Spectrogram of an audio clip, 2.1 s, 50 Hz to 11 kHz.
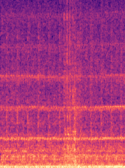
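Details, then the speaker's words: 1951 Buick with its automatic shift linkage just adjusted: the engine idles steadily and evenly in neutral, with a smooth low rumble and no knocks or misses, and the rpm changes noticeably between gears. Reverse, neutral, low and drive work, but park does not appear to. "So, we got reverse and I think we've got neutral because listen to the difference in the engine RPM."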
